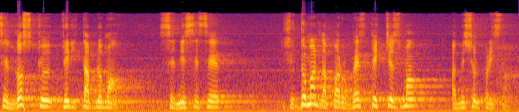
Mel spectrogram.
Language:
French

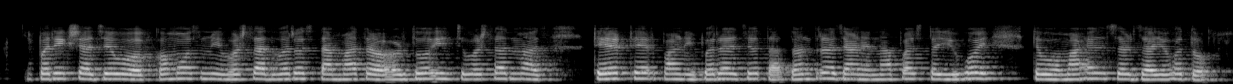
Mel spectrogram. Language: Gujarati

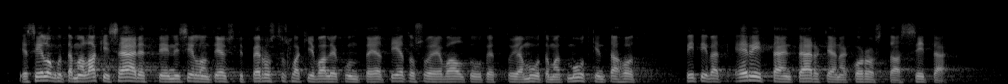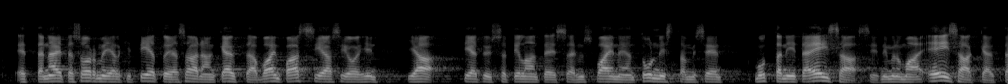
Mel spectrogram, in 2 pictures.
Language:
Finnish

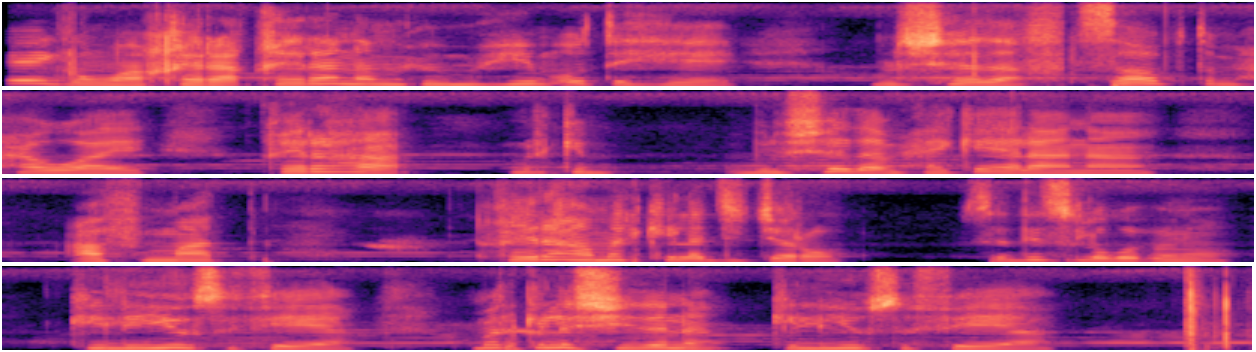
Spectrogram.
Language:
Somali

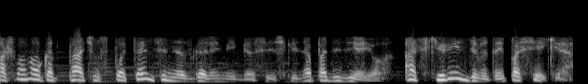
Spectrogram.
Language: Lithuanian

